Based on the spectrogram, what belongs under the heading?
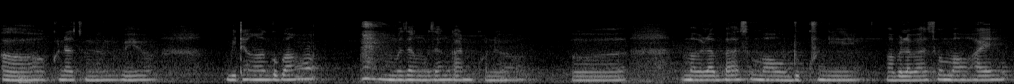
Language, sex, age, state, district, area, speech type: Bodo, female, 18-30, Assam, Chirang, rural, spontaneous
